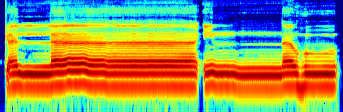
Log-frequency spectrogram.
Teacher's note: کلا انہ، کاف کو باریک کر کے پڑھیں گے اور کاف کو آگے لام سے ملائیں گے کیونکہ لام پر تشدید ہے۔ تشدید ہونے کی وجہ سے لام میں تھوڑا سا ٹھہراؤ رکھیں گے۔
